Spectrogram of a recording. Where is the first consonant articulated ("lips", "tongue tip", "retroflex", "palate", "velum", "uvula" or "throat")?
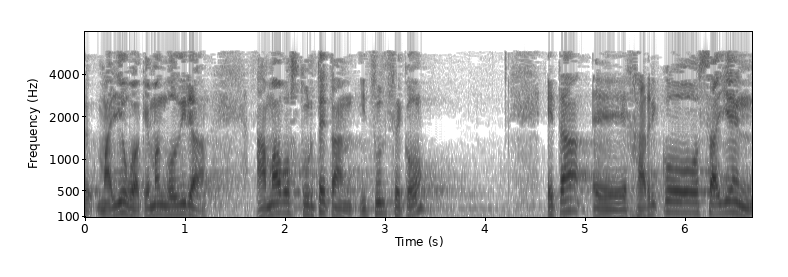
lips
